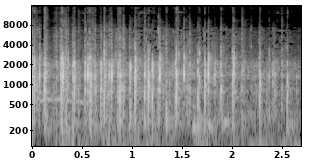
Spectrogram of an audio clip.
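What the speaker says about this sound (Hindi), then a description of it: "तालियां बजाइए" Audience applause at a tribal gathering speech in Udaipur: dense, steady clapping from a crowd, sustained throughout, fairly close, with no talking over it.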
